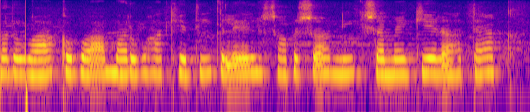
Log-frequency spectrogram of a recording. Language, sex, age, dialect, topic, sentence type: Maithili, female, 18-24, Southern/Standard, agriculture, question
